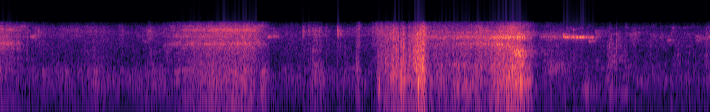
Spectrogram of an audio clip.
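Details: Rough snoring breaths mixed with squeaky, whistling noises on the breath, recorded indoors; snoring.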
